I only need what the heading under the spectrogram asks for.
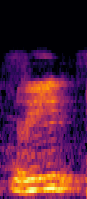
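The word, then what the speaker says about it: read: एस नहीं लगेगा, लेकिन इसका उच्चारण क्या करेंगे, रेड, इसका रीड, इसका रीड,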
